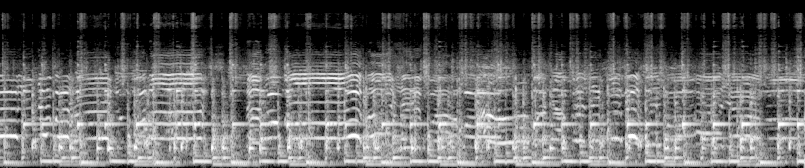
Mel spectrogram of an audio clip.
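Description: African drum ensemble music: hand drums keep a steady repeating rhythm under a low pulsing bass line, with a sung vocal line bending in pitch over the top.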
